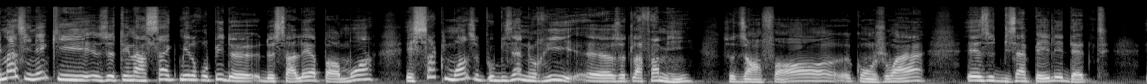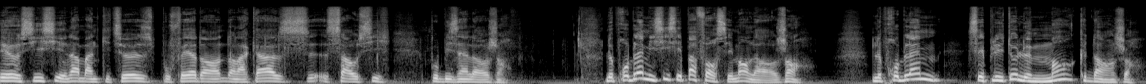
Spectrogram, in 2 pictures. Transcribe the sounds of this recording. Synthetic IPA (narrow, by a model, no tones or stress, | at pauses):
imaʒinekizøt̪ɛ̃nɑ̃sɛ̃kmilʁupid̪əd̪əsalɛʁpaʁmwa | eʃakmwazop̬ubizɛ̃nuʁizot̪lafamij | zot̪zɑ̃fɑ̃kɔ̃ʒwɛ̃ | ezot̪̚bizɛ̃pejled̪ɛt̪ | eosisienabãnkʲit̪øzpuʁfɛʁd̪ɑ̃d̪ɑ̃lakazsaosipubizɛ̃laʁʒɑ̃ | ləpχɔblɛmisisɛpafɔʁsemɑ̃laʁʒɑ̃ | ləpχɔblɛm | sɛplyt̪oləmɑ̃kd̪ɑ̃ʁʒɑ̃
